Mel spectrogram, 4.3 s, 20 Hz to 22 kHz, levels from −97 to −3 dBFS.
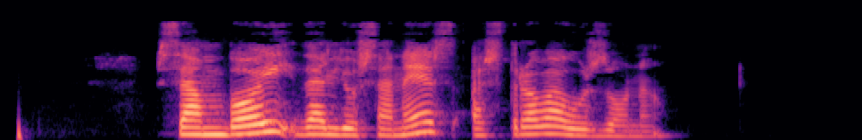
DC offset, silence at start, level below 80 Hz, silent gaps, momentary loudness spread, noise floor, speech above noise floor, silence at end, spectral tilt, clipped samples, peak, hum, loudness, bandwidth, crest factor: under 0.1%; 0.8 s; -70 dBFS; none; 16 LU; under -90 dBFS; over 69 dB; 1 s; -5.5 dB/octave; under 0.1%; -2 dBFS; none; -21 LUFS; 11.5 kHz; 20 dB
